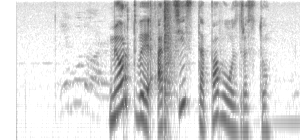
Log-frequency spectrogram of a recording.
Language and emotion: Russian, neutral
